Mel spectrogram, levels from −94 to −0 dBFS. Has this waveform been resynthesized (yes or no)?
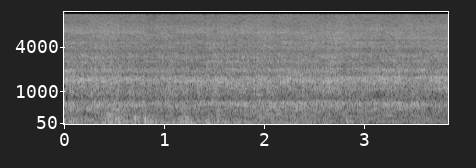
yes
